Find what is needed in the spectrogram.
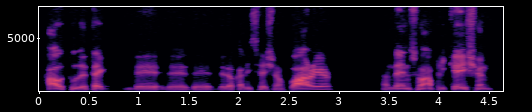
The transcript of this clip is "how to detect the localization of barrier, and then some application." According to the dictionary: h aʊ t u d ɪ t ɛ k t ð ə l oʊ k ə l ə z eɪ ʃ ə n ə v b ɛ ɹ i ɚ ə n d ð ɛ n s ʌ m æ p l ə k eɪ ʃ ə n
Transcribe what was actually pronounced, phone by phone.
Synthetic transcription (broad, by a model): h aʊ t u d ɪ t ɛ k t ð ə l oʊ k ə l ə s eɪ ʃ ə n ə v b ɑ ɹ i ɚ ə n d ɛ n s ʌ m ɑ p l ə k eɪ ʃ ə n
